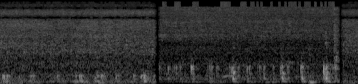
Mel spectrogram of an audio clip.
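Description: Sausage hitting a hot pan and sizzling, a loud continuous hiss with rapid crackling pops close up, the sputter shifting midway; no one speaks.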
